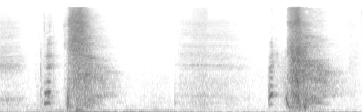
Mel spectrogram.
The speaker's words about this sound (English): Hang on, I'm going to sneeze.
